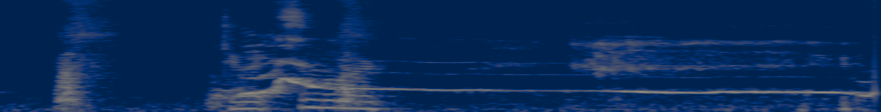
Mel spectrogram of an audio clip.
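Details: A Boston Terrier howls in response to a Native American flute being played: a rising yelp then a long steady howl held for about two seconds, with flute tones and faint voices.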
